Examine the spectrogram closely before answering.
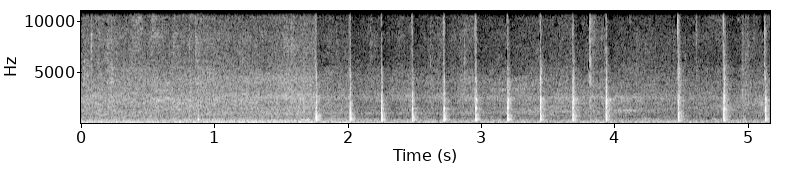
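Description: Knife chopping on a cutting board: a run of about ten quick, even strikes, about four a second, starting near two seconds in, then a short pause and a few slower strikes. A steady low rumble underneath.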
